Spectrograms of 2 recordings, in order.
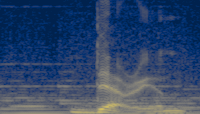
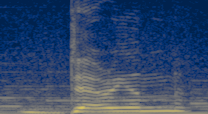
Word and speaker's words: Darian: By the way, my name's Darian. Darian the librarian. It rhymes.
